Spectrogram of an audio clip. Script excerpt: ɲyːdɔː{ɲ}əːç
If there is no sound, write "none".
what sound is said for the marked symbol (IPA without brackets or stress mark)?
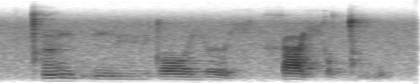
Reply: j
